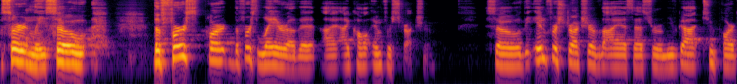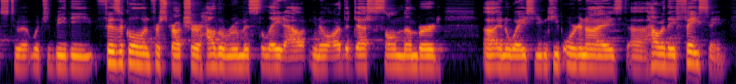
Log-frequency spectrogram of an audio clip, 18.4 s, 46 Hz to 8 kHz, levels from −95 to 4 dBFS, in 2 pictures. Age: 30-49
